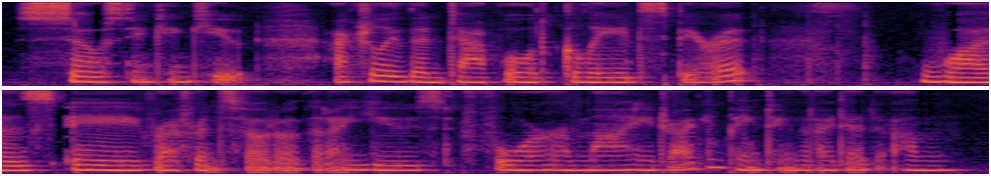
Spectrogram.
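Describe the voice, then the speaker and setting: Soft, breathy woman whispering ASMR with creaky edges. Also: on the low side. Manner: casual, rambling, gently enthusiastic. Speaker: ASMR video host. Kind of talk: soft-spoken ASMR chat.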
